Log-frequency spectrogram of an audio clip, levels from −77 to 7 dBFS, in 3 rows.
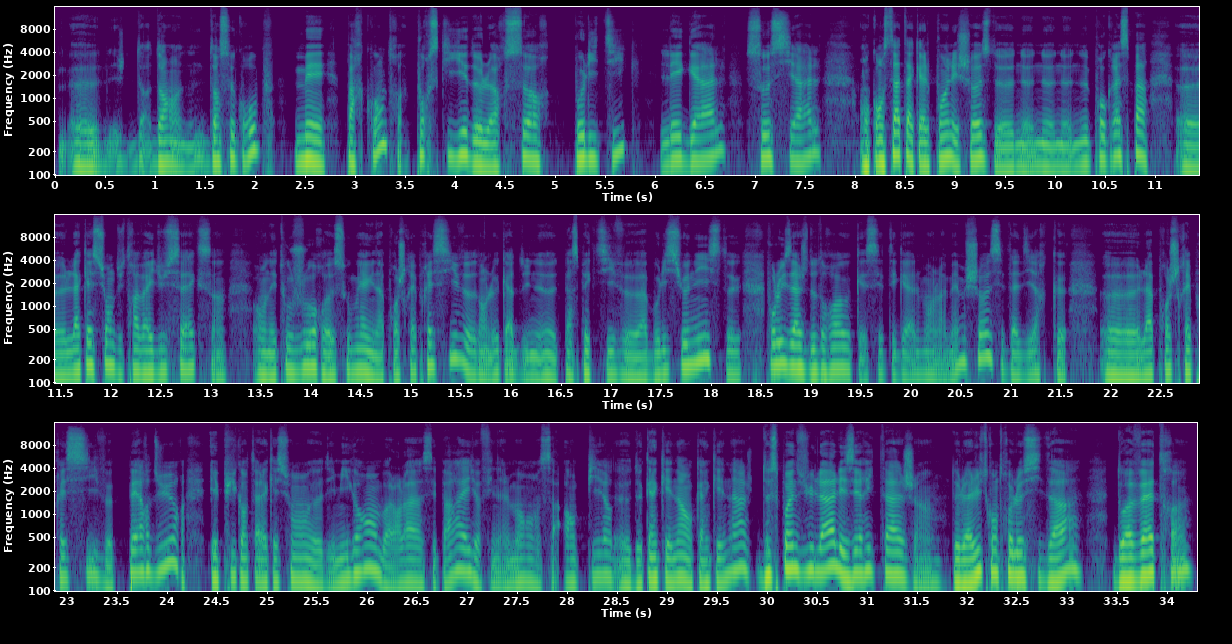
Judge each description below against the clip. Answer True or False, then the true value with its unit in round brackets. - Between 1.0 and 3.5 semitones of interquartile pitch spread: False (4.7 semitones)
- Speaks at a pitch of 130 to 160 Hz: True (140 Hz)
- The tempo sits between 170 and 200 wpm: True (185 wpm)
